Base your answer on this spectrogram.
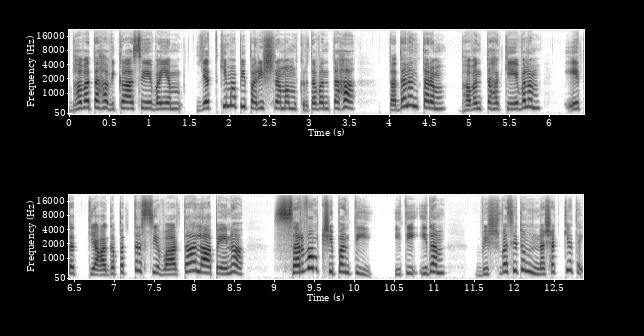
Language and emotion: Sanskrit, angry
